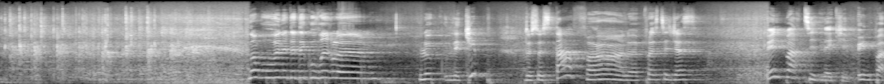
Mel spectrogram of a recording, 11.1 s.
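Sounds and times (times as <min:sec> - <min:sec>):
audience applause: 0:00.0 - 0:03.1
speech: 0:03.6 - 0:08.8, 0:09.6 - 0:11.0.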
